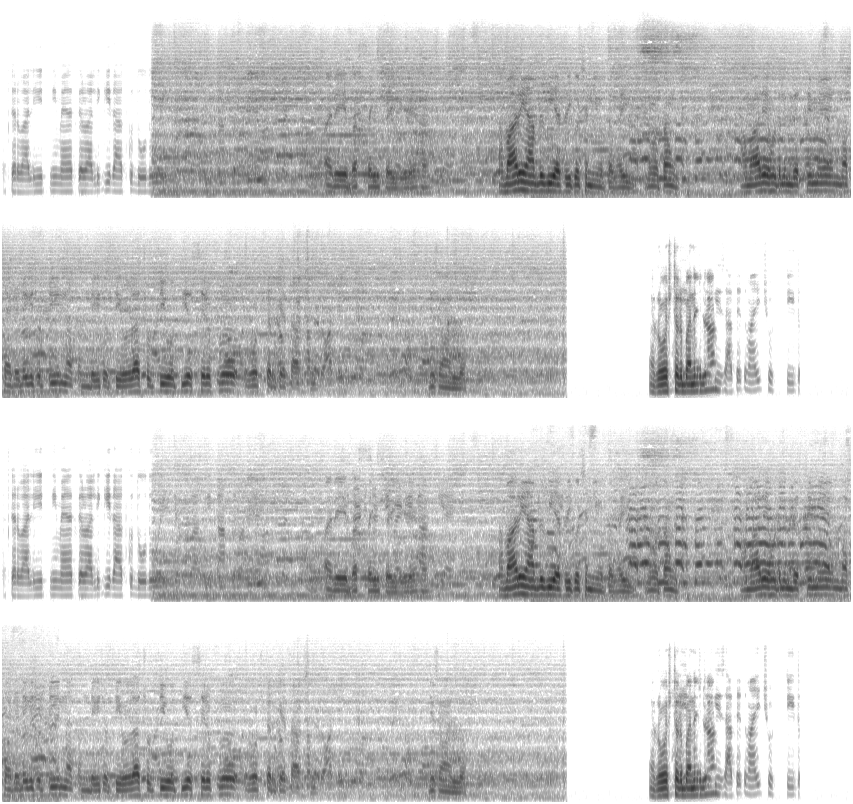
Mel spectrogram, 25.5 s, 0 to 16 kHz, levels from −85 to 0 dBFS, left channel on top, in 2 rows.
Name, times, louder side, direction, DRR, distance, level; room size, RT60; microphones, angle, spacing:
voice 1, 0.0-3.9 5.2-6.8 7.7-8.4 22.8-24.7, right 2 dB, 40° right, 4.9 m, -44 dB
sound 1, 2.2-21.2, left 3 dB, 45° left, 2.6 m, -37 dB
voice 2, 4.5-6.4 7.4-10.2 11.1-17.5 19.1-19.7 22.4-23.5, left 1 dB, 15° left, 0.9 m, -26 dB
sound 2, 7.9-13.6, right 5 dB, 90° right, 2.9 m, -33 dB
open air
head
